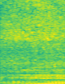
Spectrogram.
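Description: An off-road car's engine revs loud and close, a steady throaty drone with a strong low hum throughout.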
